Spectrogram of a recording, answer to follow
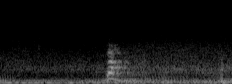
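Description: A dog gives one short bark about a second in, falling in pitch, over a steady low hum.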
